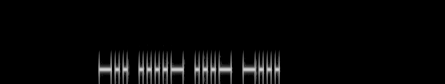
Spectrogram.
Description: Morse code, heard as a keyed tone, about 30 wpm, 700 Hz. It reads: D4VB
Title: All Cut Numbers - 4-Digit 30wpm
